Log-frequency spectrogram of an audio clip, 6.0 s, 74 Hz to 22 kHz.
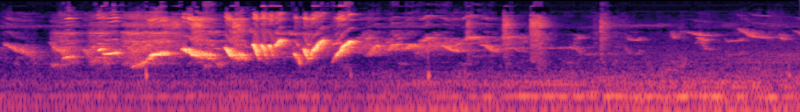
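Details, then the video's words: White-rumped shama of the Aceh type, a breeding female, giving a quick run of loud rising and falling whistled slurs that break into sharp squawky notes, then softer scattered chips over a steady low background hum. "Murai Aceh # Induk Super 5 Mun Ladong"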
